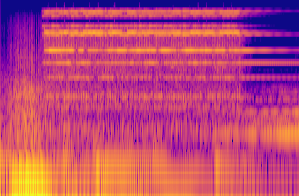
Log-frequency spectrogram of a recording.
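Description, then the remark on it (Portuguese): A telephone rings in one sustained, bright electronic burst lasting about two seconds, fairly loud, after a brief muffled rustle at the start; no one speaks. “Foi por uma ligação telefônica o último contato com a família.”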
